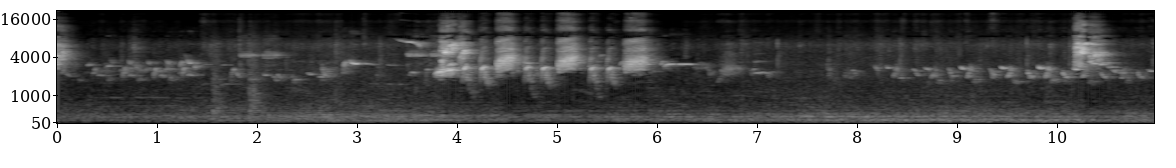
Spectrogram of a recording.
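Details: Song of an Asian pied starling: harsh chattering bursts and brief whistles rising out of heavy continuous background noise, loudest around the middle, with softer repeated notes after.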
